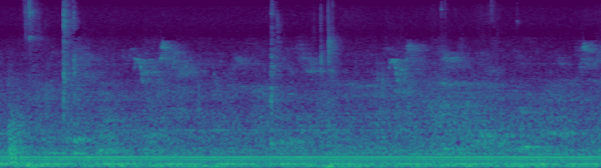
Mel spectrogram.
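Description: Faint high bird chirps over a steady low hum, with a few light clicks.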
